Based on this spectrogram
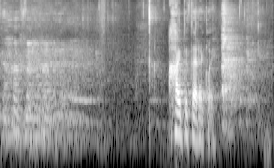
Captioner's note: laughter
